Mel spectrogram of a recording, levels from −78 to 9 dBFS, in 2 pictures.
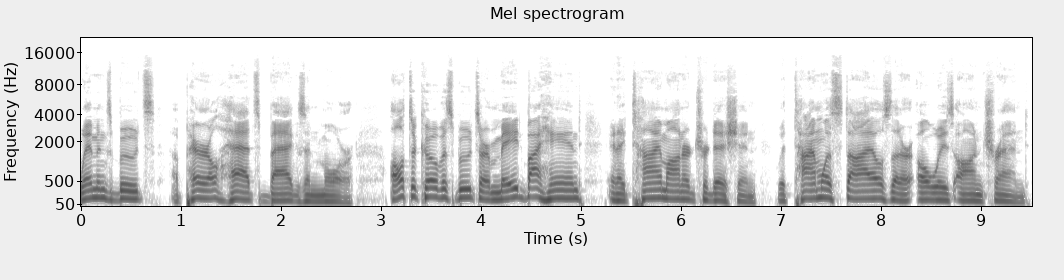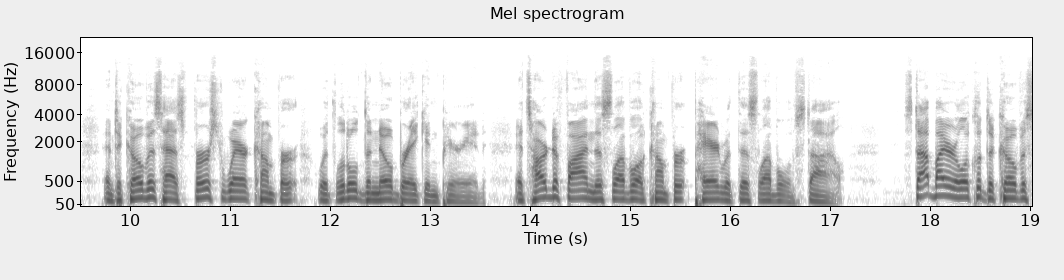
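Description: No technical faults can be heard at any point in the recording.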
